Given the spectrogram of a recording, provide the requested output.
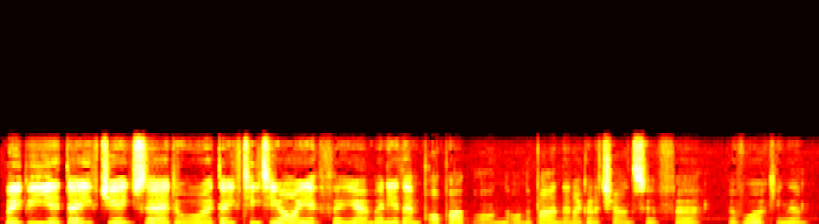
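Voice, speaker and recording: A man's voice: medium pitch, flat delivery, moderate pace, hardly any pauses, a bit bright. Hesitant man with faint background noise. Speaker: amateur radio operator demonstrating a contact. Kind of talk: casual radio chat and demonstration.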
